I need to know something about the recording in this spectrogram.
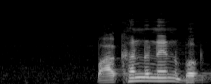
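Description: An older man speaks calmly into a microphone, heard through a loudspeaker.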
